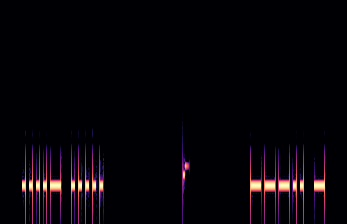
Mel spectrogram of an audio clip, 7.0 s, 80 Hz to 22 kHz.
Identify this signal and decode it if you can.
Morse code, heard as a keyed tone, about 17 wpm, 700 Hz. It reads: 45 8T
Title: Common Cut Numbers - 2-Digit 17wpm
